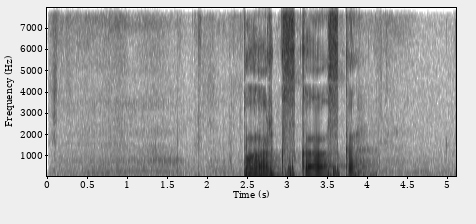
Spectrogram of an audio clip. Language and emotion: Russian, sad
